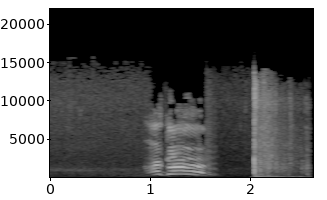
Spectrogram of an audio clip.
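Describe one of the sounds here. A man shouts a command outdoors.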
